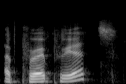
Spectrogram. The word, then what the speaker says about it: appropriate: right yes legitimate yes so whenever you see uh ate at the end and it's either a noun or an adjective then it's ut okay yes and when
